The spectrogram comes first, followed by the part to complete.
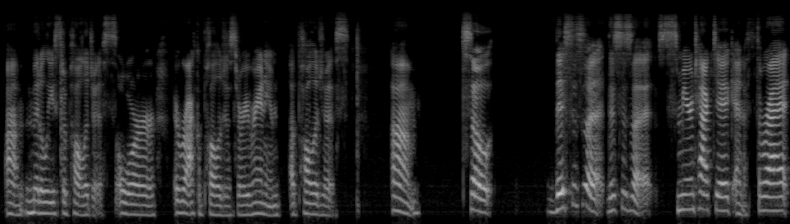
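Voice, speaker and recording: Woman host, indignant political commentary, fairly low but bright and forceful tone. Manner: indignant, reads quotes aloud, frequent fillers.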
